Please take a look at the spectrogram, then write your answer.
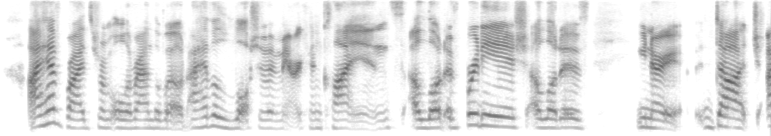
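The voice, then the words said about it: Australian accent. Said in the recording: “They hear my accent, and I tell you, sometimes they just have to hear my accent to be like, Australians know how to do a wedding.”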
